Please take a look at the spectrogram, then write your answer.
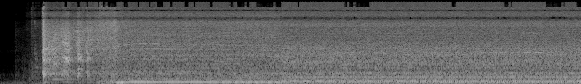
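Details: Ford Mustang after replacing the AC relay in the CCRM module and recharging refrigerant: engine catches and settles to a steady idle with the AC compressor humming faintly and evenly underneath, no squeal or rattle, no apparent leaks.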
